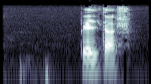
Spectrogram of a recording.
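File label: "пельташ", Komi, male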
